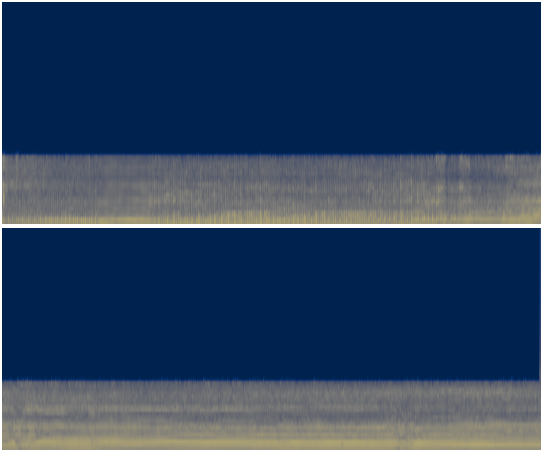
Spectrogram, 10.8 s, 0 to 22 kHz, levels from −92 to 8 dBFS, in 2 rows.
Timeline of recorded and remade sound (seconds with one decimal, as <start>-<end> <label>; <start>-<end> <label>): 0.0-1.0 recorded; 1.0-1.5 remade; 1.5-10.8 recorded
